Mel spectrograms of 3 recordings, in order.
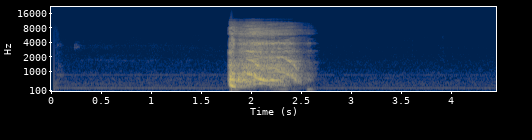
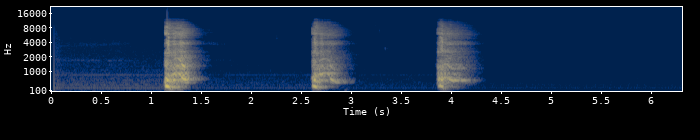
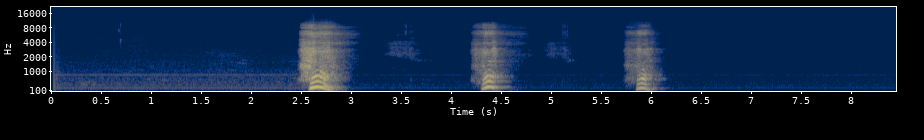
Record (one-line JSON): {"cough_length": "4.5 s", "cough_amplitude": 32767, "cough_signal_mean_std_ratio": 0.31, "three_cough_length": "6.3 s", "three_cough_amplitude": 32308, "three_cough_signal_mean_std_ratio": 0.25, "exhalation_length": "8.5 s", "exhalation_amplitude": 30943, "exhalation_signal_mean_std_ratio": 0.21, "survey_phase": "beta (2021-08-13 to 2022-03-07)", "age": "45-64", "gender": "Male", "wearing_mask": "No", "symptom_none": true, "smoker_status": "Current smoker (1 to 10 cigarettes per day)", "respiratory_condition_asthma": false, "respiratory_condition_other": false, "recruitment_source": "REACT", "submission_delay": "32 days", "covid_test_result": "Negative", "covid_test_method": "RT-qPCR", "covid_ct_value": 38.0, "covid_ct_gene": "N gene", "influenza_a_test_result": "Unknown/Void", "influenza_b_test_result": "Unknown/Void"}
